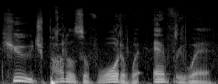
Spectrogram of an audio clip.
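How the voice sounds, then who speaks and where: A man's voice: sits low, big pitch swings, a little fast, darkish tone, breathy edge, exaggerated voice. An actor playing a wry, uneasy young man who narrates his own afterlife in an audio drama, speaking in a hesitant, conversational way. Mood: reflective. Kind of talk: first-person audio drama narration and dialogue.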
